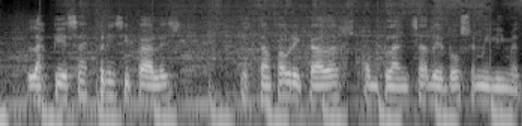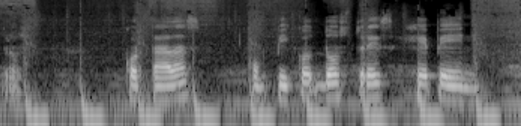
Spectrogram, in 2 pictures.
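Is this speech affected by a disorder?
No.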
